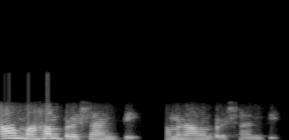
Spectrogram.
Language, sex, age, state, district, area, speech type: Sanskrit, female, 18-30, Tamil Nadu, Chennai, urban, conversation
